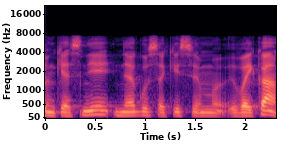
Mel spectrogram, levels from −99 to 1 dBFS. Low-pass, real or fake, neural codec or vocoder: 7.2 kHz; real; none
